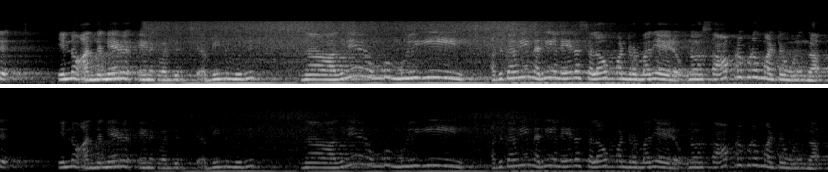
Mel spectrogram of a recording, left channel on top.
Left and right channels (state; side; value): quieter; right; 21.1 dB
